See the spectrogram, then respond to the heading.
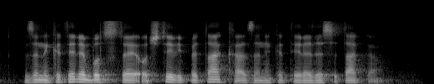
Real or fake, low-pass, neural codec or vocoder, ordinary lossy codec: fake; none; codec, 16 kHz, about 1 kbps, DyCAST, with the encoder's durations; none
